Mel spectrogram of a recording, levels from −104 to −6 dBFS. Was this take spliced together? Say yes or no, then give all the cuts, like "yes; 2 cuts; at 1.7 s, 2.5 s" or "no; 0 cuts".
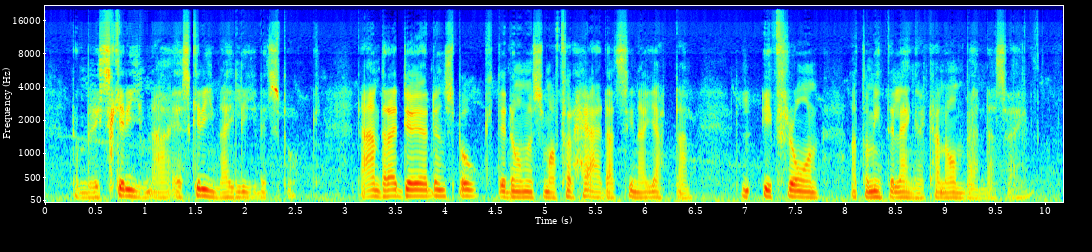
yes; 1 cut; at 4.9 s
